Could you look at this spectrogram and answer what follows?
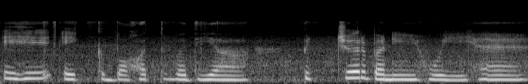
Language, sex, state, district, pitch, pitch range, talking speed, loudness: Punjabi, female, Punjab, Kapurthala, 220 Hz, 215-240 Hz, 90 wpm, -17 LUFS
